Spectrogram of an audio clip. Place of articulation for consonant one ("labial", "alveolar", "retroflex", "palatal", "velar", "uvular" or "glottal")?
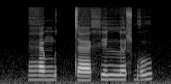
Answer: glottal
